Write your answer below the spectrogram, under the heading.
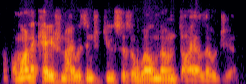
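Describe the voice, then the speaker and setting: Speaking very fast with a British accent, a man has a dark, mellow tone, a medium pitch and ordinary pitch variation. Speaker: rabbi and interfaith diplomat. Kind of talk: lecture.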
